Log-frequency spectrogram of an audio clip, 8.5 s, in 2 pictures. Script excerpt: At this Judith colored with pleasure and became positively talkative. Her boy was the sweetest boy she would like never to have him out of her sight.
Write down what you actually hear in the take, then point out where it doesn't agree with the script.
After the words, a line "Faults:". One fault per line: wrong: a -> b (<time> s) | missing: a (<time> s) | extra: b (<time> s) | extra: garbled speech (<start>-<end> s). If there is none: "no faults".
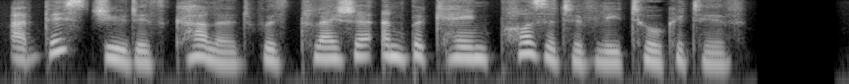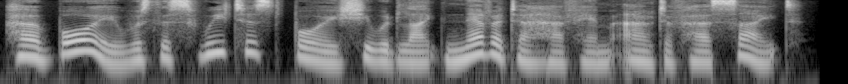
At this Judith colored with pleasure and became positively talkative. Her boy was the sweetest boy she would like never to have him out of her sight.
Faults:
no faults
